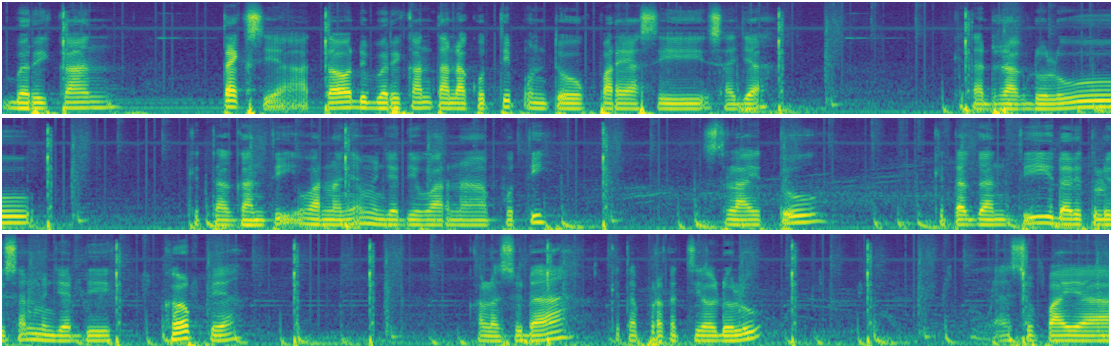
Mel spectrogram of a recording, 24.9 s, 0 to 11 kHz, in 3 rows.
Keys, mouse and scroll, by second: 3.9 shift+', 5.7-10.8 drag, 17.4-24.9 drag.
